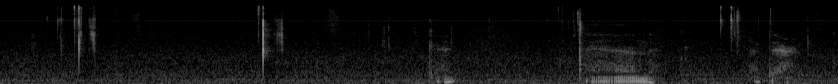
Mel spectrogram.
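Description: Quiet handling of a dried rosebud: a few sharp clicks and snaps as its dry sepals are pulled off, the loudest a few seconds in. A short low hum of a voice comes about six seconds in.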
